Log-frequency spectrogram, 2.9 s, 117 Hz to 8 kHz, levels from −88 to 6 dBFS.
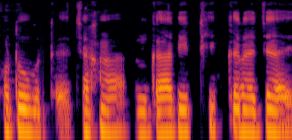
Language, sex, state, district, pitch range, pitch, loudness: Bengali, male, West Bengal, Jhargram, 140-150 Hz, 145 Hz, -21 LUFS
